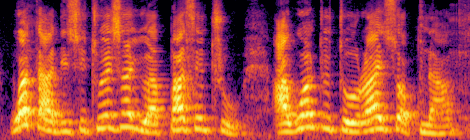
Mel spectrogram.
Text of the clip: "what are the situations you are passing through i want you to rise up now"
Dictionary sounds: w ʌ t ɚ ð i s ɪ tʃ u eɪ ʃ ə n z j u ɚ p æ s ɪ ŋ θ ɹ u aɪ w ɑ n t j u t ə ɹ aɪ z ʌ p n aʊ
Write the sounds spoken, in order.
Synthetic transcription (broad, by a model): w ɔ t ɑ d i s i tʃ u eɪ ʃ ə n j u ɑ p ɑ s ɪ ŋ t ɹ u aɪ w ɑ n t j u t ə ɹ aɪ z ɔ p n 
